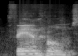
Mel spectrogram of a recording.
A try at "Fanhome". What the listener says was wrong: Fan Just home without the S.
